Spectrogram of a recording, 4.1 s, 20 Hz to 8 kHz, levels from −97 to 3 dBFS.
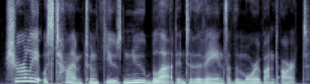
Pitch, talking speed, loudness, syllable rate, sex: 180 Hz, 215 wpm, -19 LUFS, 5.5 syllables/s, female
